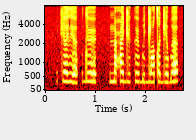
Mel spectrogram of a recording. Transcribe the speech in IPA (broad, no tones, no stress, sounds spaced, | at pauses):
t͡ʃ ɜ lʲ ɜ | d ø | m ɛ ħ ɛ d͡ʒ ø k ø b e d͡ʒ ø tˤ ə d͡ʒ ə b ɜ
